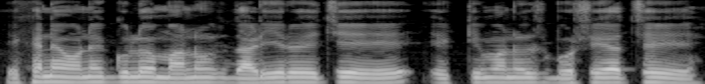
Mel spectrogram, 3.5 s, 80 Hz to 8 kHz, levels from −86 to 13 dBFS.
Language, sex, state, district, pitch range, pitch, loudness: Bengali, male, West Bengal, Alipurduar, 120-130 Hz, 125 Hz, -16 LUFS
